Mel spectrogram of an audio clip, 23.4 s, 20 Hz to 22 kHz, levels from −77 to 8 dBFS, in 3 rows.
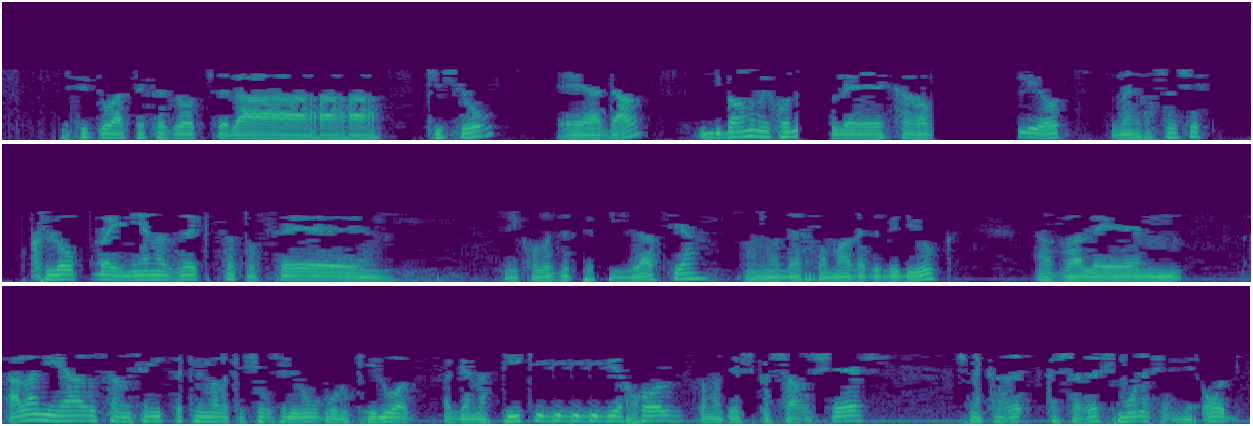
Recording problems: garbled, watery; badly; nothing above 3 kHz
household noises; faint; throughout; 25 dB below the speech
audio stuttering; at 2 s and at 19 s
audio cutting out; at 5 s and at 6 s for 0.5 s

